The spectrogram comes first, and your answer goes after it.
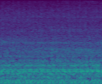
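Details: Car stereo with amp after ground-loop fix, stereo grounded directly to the amp and other grounds removed: even engine idle with no hum or whine rising with RPM; normal audio, no hum.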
